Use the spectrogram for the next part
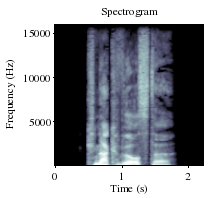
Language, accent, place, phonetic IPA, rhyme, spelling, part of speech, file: German, Germany, Berlin, [ˈknakˌvʏʁstə], -akvʏʁstə, Knackwürste, noun, De-Knackwürste.ogg
- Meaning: nominative/accusative/genitive plural of Knackwurst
